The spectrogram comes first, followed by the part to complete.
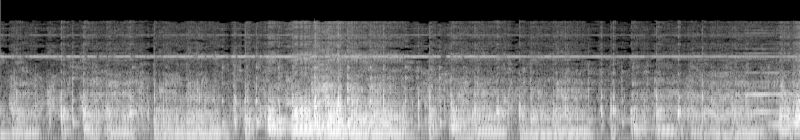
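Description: Instrumental music received over shortwave radio: a short station theme opening the sports report, with a rhythmic, repeated bass line.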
